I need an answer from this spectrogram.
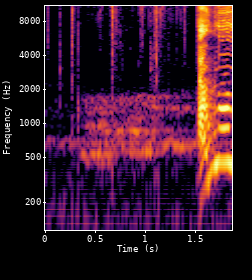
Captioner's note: distant dog barks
